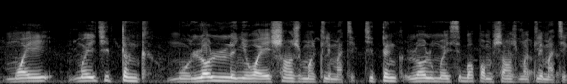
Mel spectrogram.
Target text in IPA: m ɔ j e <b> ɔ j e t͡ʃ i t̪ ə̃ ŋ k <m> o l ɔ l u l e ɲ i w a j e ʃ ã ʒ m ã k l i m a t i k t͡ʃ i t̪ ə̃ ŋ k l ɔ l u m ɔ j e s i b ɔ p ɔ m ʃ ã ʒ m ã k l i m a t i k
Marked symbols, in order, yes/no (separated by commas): no, yes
